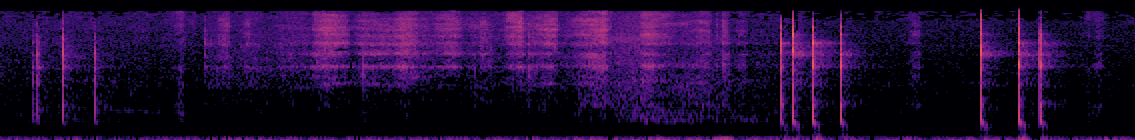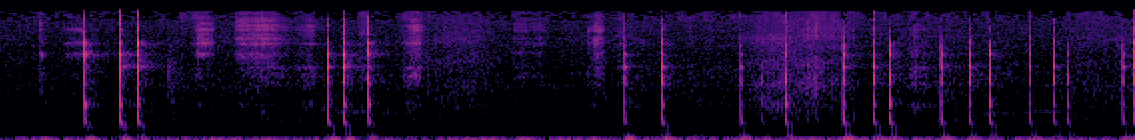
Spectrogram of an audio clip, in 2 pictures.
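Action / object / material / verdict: tap / wooden incense stick holder / wood / none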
